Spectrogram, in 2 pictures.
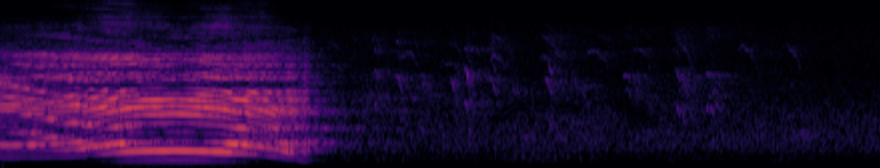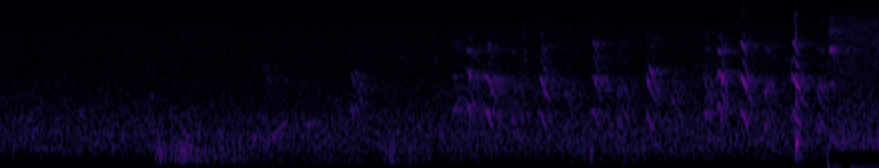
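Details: A red deer stag gives a single arched, harmonic roar of about two seconds during the October rut. Quieter scattered ticks and chirps follow.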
